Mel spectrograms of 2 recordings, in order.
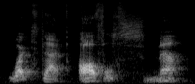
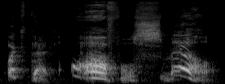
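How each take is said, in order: First: Louder, slow cow grumble; grumbling cows. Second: High, slow, loud squeal of disgust; dog's outraged cry. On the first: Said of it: "they grumbled". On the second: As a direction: bellow your disgust at the stink. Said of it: "he growled". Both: Acted.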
